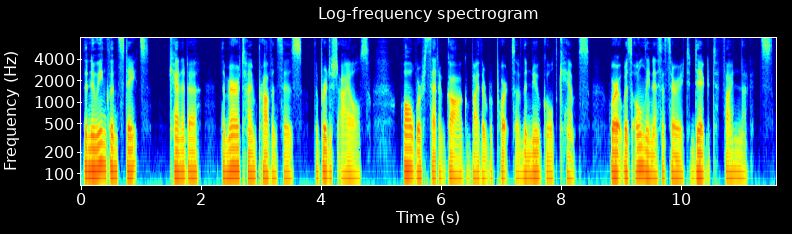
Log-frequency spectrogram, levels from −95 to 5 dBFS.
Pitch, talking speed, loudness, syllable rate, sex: 95 Hz, 165 wpm, -24 LUFS, 5.4 syllables/s, male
